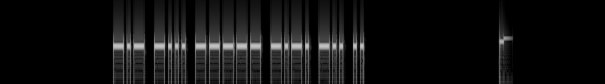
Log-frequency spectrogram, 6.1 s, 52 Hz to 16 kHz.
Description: Morse code, heard as a keyed tone, about 34 wpm, 700 Hz. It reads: KB0CDI
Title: USA Call Signs Repeated 2x 35wpm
